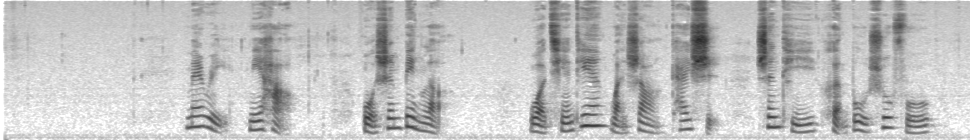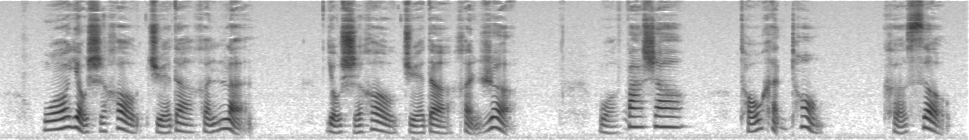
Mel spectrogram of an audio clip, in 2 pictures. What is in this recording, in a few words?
reading comp exercise recording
